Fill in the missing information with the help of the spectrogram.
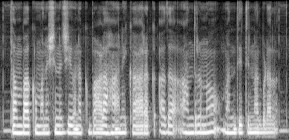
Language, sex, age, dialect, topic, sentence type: Kannada, male, 18-24, Northeastern, agriculture, statement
